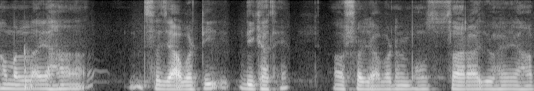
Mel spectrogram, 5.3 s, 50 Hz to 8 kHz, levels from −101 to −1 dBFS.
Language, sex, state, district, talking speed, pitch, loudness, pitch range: Chhattisgarhi, male, Chhattisgarh, Rajnandgaon, 170 wpm, 130 Hz, -21 LUFS, 125-145 Hz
